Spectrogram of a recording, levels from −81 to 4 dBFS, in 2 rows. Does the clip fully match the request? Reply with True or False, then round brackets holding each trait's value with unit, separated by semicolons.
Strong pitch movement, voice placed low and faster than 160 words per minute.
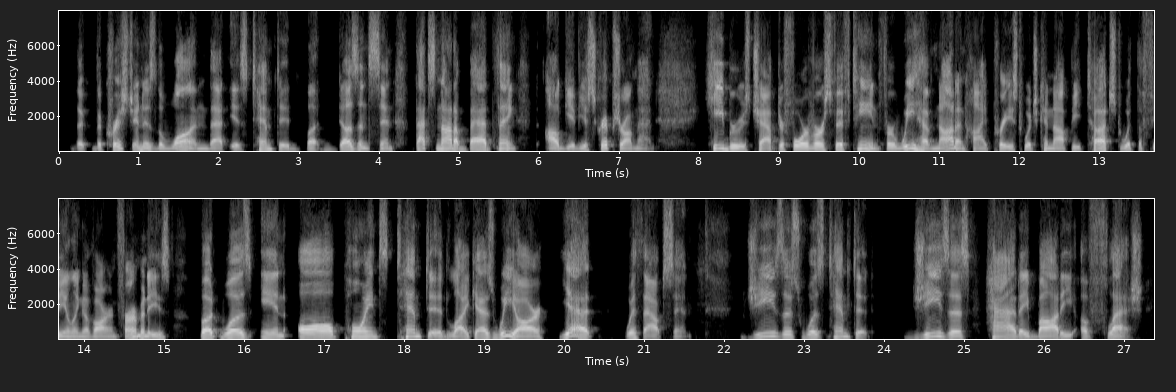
False (6.5 semitones; 125 Hz; 145 wpm)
